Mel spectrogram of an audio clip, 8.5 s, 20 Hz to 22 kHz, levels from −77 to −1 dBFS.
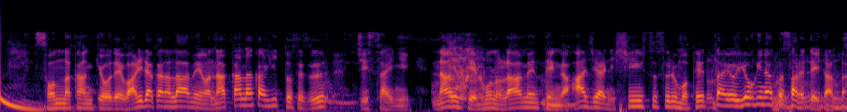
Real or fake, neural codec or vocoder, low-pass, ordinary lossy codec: fake; codec, 16 kHz, 8 kbps, FunCodec, trained on LibriTTS, 25 frames a second; none; none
